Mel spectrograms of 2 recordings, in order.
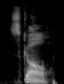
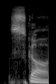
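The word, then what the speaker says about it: Skoll: place sorry what's the last name yeah I skull skull that's right SK k o l l yeah that's right sorry mispronunciation there I apologize um yeah like make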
